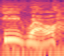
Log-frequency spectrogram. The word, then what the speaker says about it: Ewell: Ewell is an Anglo-Saxon name, and it's either pronounced Etwell or Ewell. If you talk to people who don't know the place, they will actually often say Ewell, which is very close to the Saxon pronunciation.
